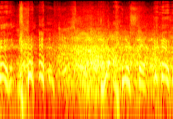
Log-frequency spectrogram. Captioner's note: audience laughing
